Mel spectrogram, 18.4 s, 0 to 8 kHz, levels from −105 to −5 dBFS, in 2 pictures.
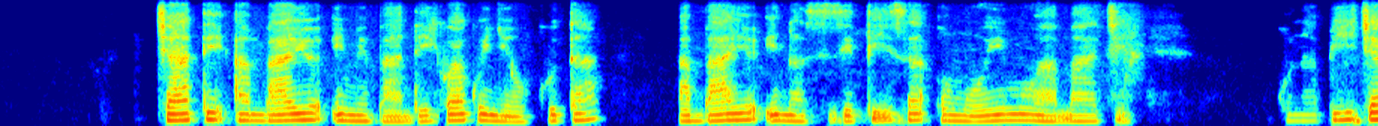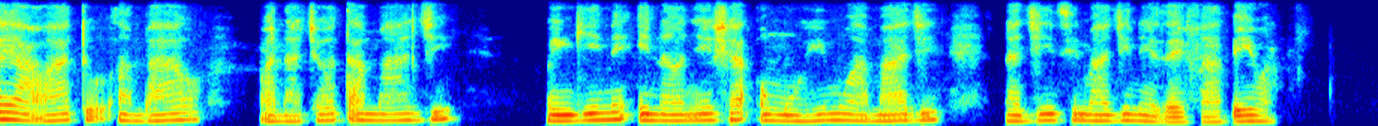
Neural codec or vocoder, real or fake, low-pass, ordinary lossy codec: none; real; 7.2 kHz; Opus, 32 kbps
